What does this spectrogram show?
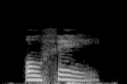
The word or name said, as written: au fait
